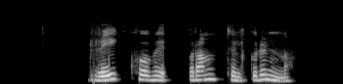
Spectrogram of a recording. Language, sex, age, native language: Icelandic, female, 40-49, Icelandic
